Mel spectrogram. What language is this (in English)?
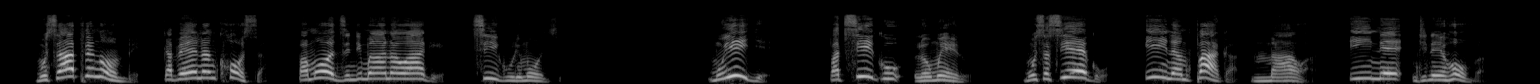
Nyanja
